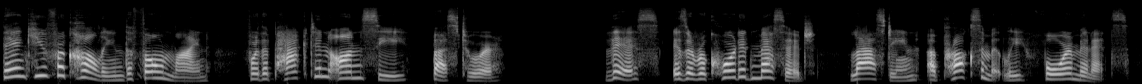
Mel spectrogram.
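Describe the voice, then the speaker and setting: A woman playing the announcer of a recorded phone message, giving scripted tourist information in a measured, informative way. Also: a little high, pushed and bright, dry recording, heavily acted. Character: female announcer of a tourist bus tour phone line.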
